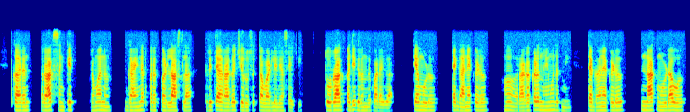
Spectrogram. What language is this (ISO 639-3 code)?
mar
